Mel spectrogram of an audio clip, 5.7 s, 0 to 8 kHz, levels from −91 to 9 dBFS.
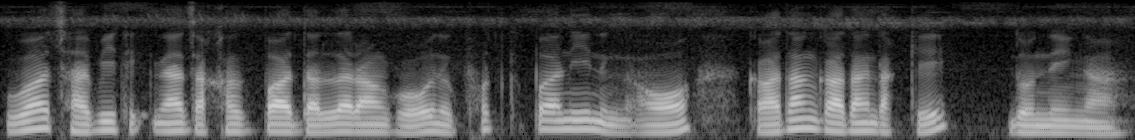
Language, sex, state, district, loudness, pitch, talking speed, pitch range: Garo, male, Meghalaya, South Garo Hills, -19 LUFS, 120 Hz, 115 wpm, 110-130 Hz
